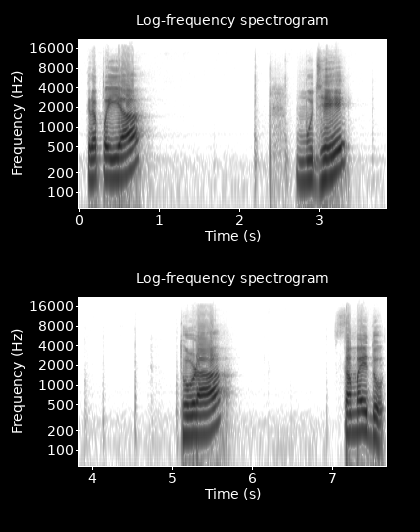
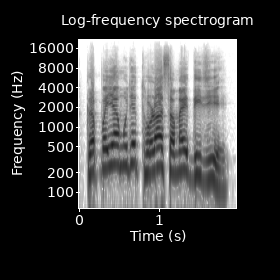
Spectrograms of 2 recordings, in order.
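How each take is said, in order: First: Each word set apart by long pauses; slow, pause after each word. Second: Said in the usual way. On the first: Shown as a demonstration. Teacher breaking कृपया मुझे थोड़ा समय दो into words with long pauses. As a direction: lay the phrase out word by word, pausing between. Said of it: "इसको कैसे बोलेंगे?". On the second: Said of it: "हम कई बार बोलते हैं".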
